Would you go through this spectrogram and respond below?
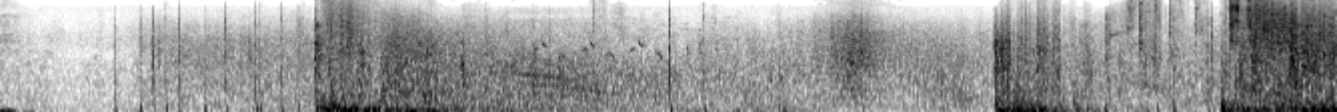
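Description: Artillery volleys in a World War I strategy game, German Empire campaign: a dense barrage of gunfire and booming shots, with sudden loud bursts of rapid firing that overlap and decay between volleys.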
